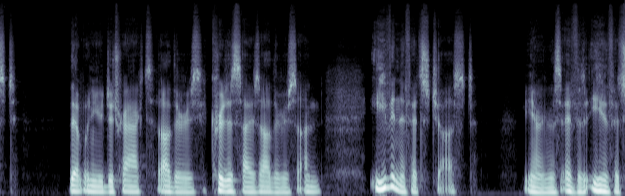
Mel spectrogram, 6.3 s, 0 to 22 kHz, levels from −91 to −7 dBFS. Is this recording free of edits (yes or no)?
yes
